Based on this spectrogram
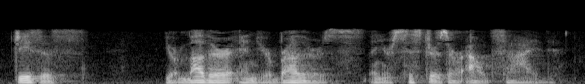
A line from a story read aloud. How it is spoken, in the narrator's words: drew near and whispered in his ear a second time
